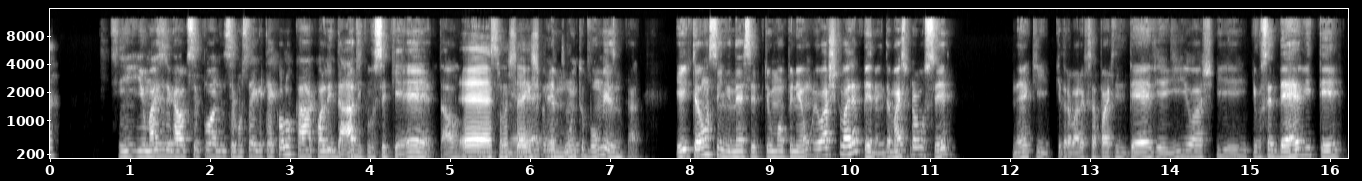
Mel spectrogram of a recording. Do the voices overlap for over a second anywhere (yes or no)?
yes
